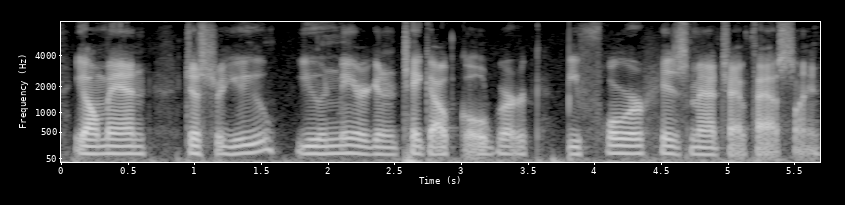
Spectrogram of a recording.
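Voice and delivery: ordinary talk, nothing marked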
